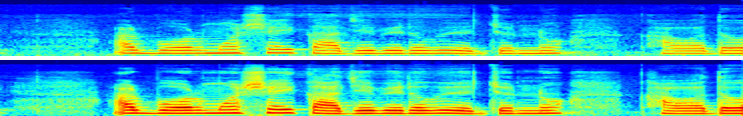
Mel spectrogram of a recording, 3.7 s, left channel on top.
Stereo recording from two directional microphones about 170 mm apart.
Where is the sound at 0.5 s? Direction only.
35° right (ahead or behind).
